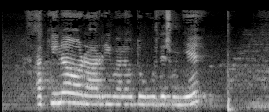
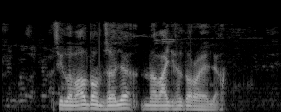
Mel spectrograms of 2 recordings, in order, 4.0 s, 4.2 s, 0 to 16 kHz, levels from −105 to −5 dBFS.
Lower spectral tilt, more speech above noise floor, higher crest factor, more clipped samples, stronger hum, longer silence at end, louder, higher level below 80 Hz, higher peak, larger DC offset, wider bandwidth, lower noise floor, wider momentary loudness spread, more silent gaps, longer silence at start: about the same, -6 dB/octave vs -7 dB/octave; second, 31 dB vs 43 dB; about the same, 16 dB vs 18 dB; neither; neither; second, 0 s vs 0.85 s; first, -20 LUFS vs -39 LUFS; first, -50 dBFS vs -66 dBFS; first, -6 dBFS vs -22 dBFS; neither; first, 11.5 kHz vs 7.6 kHz; second, -51 dBFS vs -81 dBFS; first, 15 LU vs 11 LU; neither; second, 0.55 s vs 0.8 s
